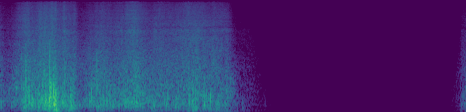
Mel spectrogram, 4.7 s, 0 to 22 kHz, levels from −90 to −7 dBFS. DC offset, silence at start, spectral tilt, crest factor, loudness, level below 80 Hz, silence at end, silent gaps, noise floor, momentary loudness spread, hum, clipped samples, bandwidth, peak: under 0.1%; 0 s; -4 dB/octave; 30 dB; -40 LUFS; -64 dBFS; 0 s; 2.90-4.45 s; -73 dBFS; 11 LU; none; under 0.1%; over 20 kHz; -14 dBFS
